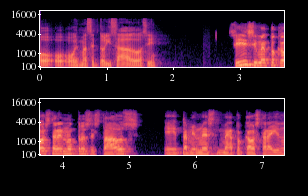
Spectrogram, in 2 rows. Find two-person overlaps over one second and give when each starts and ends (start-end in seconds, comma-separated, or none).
none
